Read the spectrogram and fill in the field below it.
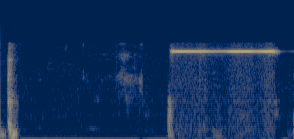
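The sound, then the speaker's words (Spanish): An alert button is pressed during a check call for a freight trip bound for the CEDIS in Monterrey: a single sustained high-pitched electronic alarm tone sounds for about a second, loud and steady, after a short faint chirp; brief clicks or noise bursts bracket it, with no talking. “¿Me podrías apretar tu botón?”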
